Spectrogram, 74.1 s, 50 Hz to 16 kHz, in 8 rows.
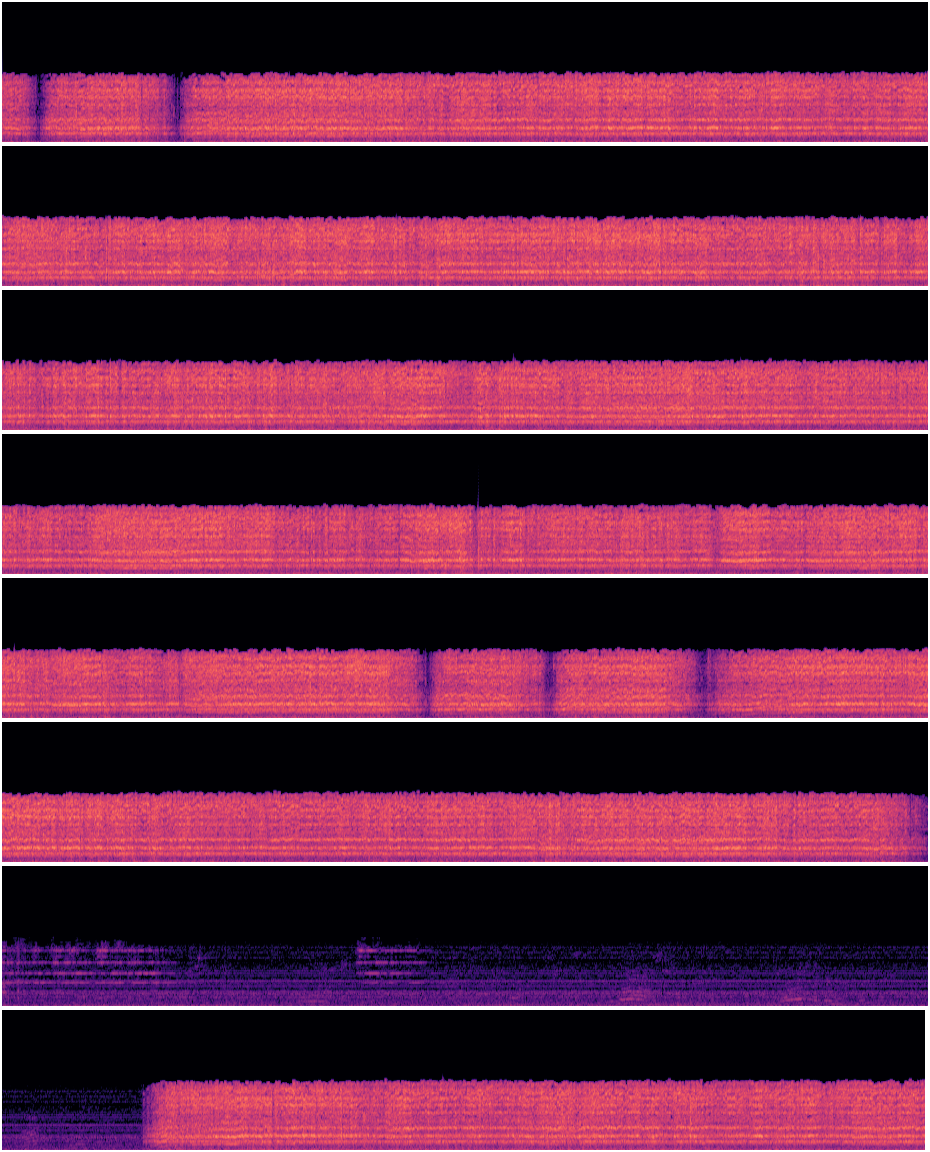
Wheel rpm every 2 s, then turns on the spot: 120, 160, 220, 230, 230, 230, 230, 240, 220, 230, 230, 230, 220, 230, 220, 230, 230, 230, 220, 210, 150, 130, 160, 230, 240, 230, 210, 140, 0, 0, 0, 0, 0, 130, 230, 230, 230.
none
